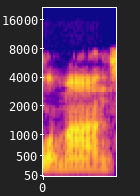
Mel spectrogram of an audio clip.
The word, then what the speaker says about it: Lemons: My last name is spelled Lemons, but it's pronounced Lamont.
